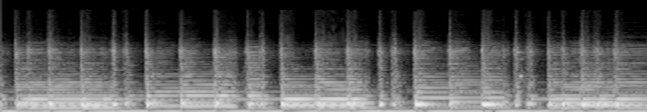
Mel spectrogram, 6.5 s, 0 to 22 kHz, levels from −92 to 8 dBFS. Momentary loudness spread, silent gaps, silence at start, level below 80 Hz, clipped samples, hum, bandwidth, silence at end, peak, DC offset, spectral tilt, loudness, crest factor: 6 LU; none; 0 s; -42 dBFS; under 0.1%; none; 6.2 kHz; 0 s; 0 dBFS; 9%; -9 dB/octave; -11 LUFS; 12 dB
